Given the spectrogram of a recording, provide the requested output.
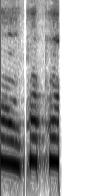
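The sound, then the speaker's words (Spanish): A voice mimics a police siren with three quick, sustained high-pitched wails run close together, then it falls silent. “y entonces de momento, ah, como un minuto después, el bien buen policía,”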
